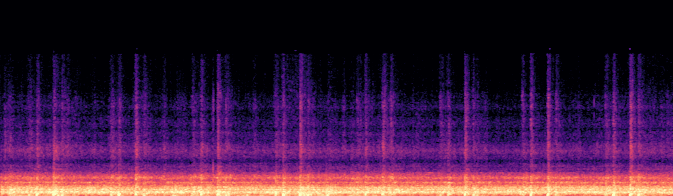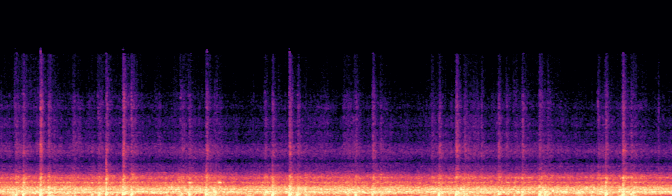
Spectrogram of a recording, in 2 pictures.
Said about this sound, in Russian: Сегодня наше путешествие — это поездка в вечернем поезде, в котором мы познакомимся с интересными людьми, будем любоваться сменяющимся пейзажем за окном и, конечно, отдыхать от всех забот.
